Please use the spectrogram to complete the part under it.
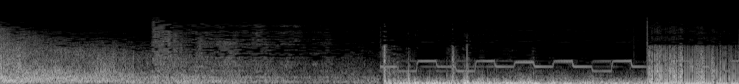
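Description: A demonstration blast against an untreated cinder block wall: a loud, sustained roar of rumbling and debris. A steady electronic tone sweeps up and down through the second half.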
